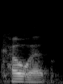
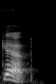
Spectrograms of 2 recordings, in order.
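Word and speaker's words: Koepp: And I just recently learned that's how you pronounce it. Keep not co-ap because I'm accustomed to pronouncing words phonetically for some reason. But he is David Keap.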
